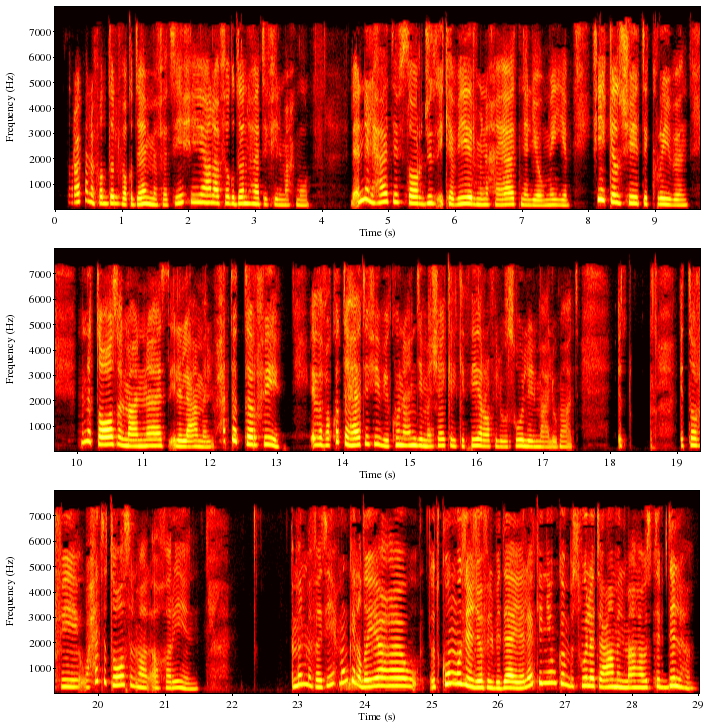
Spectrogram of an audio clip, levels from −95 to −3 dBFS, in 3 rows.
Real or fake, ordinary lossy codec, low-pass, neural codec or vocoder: real; AAC, 32 kbps; 7.2 kHz; none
